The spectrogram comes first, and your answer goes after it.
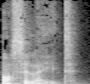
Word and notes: oscillate: British English

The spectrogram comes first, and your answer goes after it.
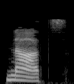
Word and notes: knots: British English

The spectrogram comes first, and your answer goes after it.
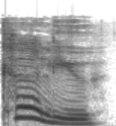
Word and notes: curlew: British English

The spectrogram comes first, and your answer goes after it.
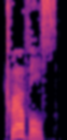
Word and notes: travels: British English

